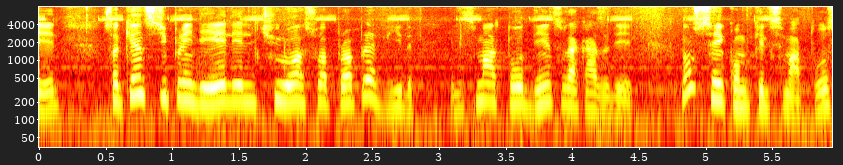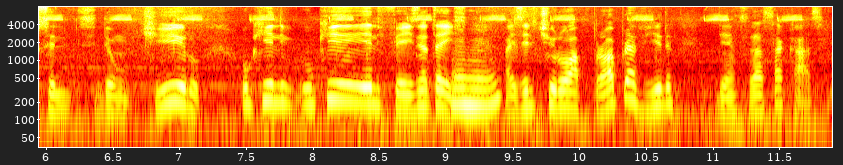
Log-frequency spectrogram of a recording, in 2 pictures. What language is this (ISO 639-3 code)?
por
